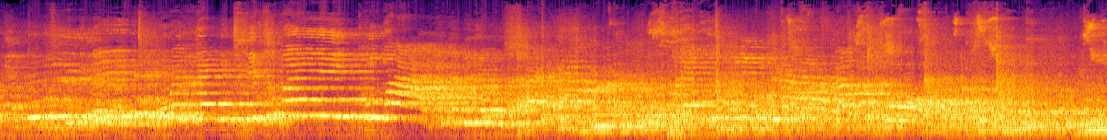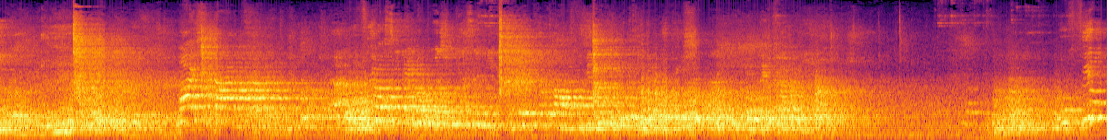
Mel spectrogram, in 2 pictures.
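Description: Young women sing loudly into microphones, heard through loudspeakers.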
